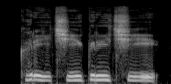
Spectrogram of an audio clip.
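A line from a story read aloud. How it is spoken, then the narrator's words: Hoarse villain. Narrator (Russian): хрипит мерзавец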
